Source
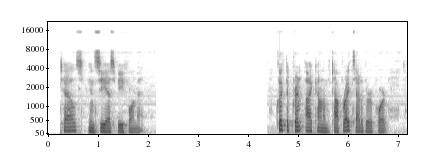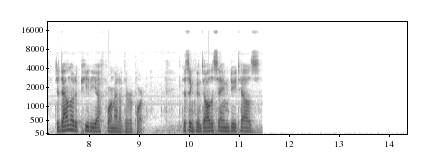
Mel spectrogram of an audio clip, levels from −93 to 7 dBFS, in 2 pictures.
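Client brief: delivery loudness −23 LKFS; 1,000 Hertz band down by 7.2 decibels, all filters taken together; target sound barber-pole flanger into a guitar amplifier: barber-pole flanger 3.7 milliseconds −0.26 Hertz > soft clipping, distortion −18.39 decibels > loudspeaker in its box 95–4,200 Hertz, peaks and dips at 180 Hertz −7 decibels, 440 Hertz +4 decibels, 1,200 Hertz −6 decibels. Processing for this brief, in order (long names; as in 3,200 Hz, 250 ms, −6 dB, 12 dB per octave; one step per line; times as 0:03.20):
parametric band 1,000 Hz −7.5 dB
barber-pole flanger 3.7 ms −0.26 Hz
soft clipping −19.5 dBFS
loudspeaker in its box 95–4,200 Hz, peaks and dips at 180 Hz −7 dB, 440 Hz +4 dB, 1,200 Hz −6 dB
level +11.5 dB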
